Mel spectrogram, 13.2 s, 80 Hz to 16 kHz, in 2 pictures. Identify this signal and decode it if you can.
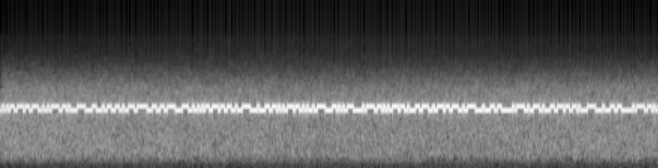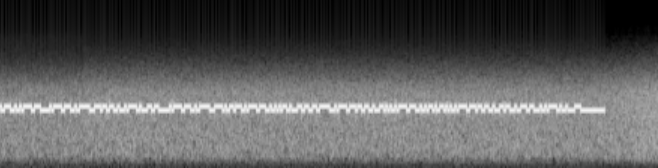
RTTY (50 baud, 170 Hz shift), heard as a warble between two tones, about 1650 Hz centre, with radio static. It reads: … NEGOCIATIONS POUR FORMER UN NOUVEAU GOUVERNEMENT PEUVENT ENSUITE PRENDRE PLACE.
